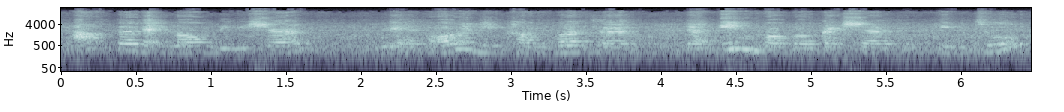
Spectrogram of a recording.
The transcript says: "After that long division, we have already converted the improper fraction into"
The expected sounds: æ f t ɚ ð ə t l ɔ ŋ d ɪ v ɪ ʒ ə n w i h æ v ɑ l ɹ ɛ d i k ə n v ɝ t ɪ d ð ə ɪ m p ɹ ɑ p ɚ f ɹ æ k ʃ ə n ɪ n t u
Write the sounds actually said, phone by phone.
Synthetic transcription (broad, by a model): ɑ f t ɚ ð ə t l ɔ ŋ d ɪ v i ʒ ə n w i h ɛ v ɑ l ɹ ɛ d i k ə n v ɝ t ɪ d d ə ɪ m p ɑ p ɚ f ɛ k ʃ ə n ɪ n t u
